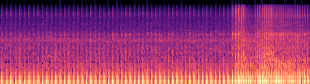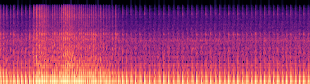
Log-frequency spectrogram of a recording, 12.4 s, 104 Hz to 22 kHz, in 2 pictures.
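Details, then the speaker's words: 2023 Royal Enfield Hunter 350 single-cylinder in neutral, after a valve adjustment and before the oil change: even exhaust beat at idle with two short throttle blips, and the previous loud valve ticking is gone; healthy idle. "bike sounds really good no more loud ticking noise that I had before I had a really really loud kick and it's gone all I hear now is the exhaust and then just the engine rotation yeah that sounds really good"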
